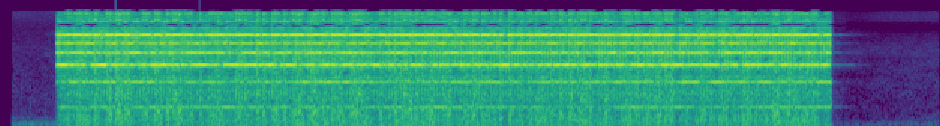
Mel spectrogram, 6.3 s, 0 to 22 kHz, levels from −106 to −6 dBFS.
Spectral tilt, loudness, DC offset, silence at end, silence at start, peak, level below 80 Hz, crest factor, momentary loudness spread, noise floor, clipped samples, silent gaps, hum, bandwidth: 3.5 dB/octave; -7 LUFS; under 0.1%; 0.7 s; 0.35 s; 0 dBFS; -50 dBFS; 10 dB; 2 LU; -75 dBFS; under 0.1%; none; none; 15.5 kHz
